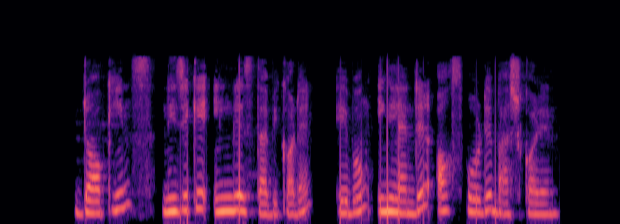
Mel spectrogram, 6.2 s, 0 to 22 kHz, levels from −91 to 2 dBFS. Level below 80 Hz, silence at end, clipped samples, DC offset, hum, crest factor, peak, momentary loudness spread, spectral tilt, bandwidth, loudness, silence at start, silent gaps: -64 dBFS; 0.6 s; under 0.1%; under 0.1%; none; 16 dB; -14 dBFS; 10 LU; -5 dB/octave; 8 kHz; -30 LUFS; 0.75 s; 1.58-1.62 s, 3.17-3.37 s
